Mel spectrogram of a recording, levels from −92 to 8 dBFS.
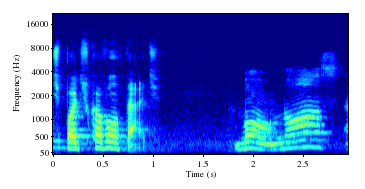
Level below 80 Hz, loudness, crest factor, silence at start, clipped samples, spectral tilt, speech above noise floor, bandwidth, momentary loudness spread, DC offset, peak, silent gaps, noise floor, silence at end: -88 dBFS; -36 LUFS; 22 dB; 0 s; under 0.1%; -4.5 dB/octave; 33 dB; 11 kHz; 14 LU; under 0.1%; -16 dBFS; none; -69 dBFS; 0 s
